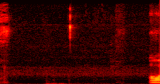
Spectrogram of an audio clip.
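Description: Near silence, broken by a couple of faint clicks a little over half a second in; a man's voice starts just before the end.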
